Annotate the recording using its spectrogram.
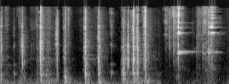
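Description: Soda cans and glass Coca-Cola bottles being handled and set down, a quick irregular run of clicks and taps with a short ringing glass clink near the end.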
